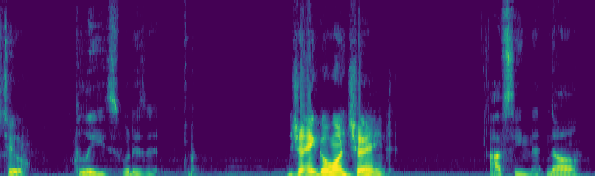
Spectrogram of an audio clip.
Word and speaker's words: Django: please what is it django unchained i've seen that no how do you spell that django unchained d i think you told me about the j n g o and the d is silent oh yeah you man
